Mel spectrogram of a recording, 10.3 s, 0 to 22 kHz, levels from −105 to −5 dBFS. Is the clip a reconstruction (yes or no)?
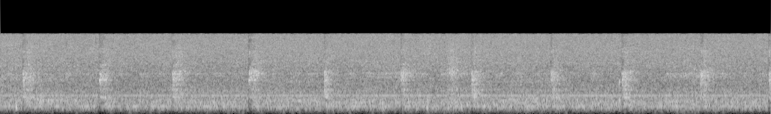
no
